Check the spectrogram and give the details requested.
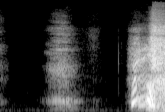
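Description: A quiet muffled intake, a pause, then a strong wet sneeze burst: an ordinary sneeze.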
